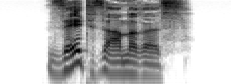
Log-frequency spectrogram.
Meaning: strong/mixed nominative/accusative neuter singular comparative degree of seltsam
- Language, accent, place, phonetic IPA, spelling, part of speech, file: German, Germany, Berlin, [ˈzɛltzaːməʁəs], seltsameres, adjective, De-seltsameres.ogg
